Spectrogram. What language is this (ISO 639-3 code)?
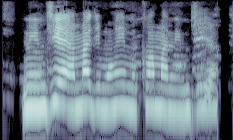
swa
